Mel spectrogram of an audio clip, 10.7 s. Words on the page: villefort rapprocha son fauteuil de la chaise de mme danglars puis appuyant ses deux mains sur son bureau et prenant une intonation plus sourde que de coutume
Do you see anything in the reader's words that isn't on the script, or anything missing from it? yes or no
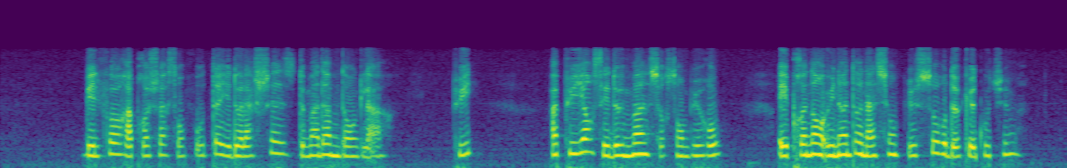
yes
